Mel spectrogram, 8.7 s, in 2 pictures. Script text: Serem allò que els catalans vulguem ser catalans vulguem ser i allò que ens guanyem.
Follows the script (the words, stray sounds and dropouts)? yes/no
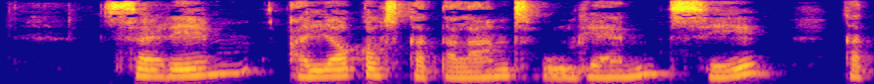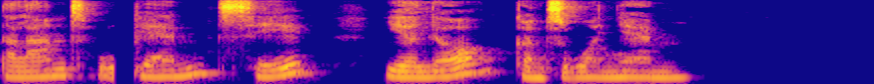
no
